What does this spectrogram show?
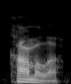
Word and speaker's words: Kamala: just corrected the other night by my girlfriend Kamala Kamala okay kamot um had absolutely no um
